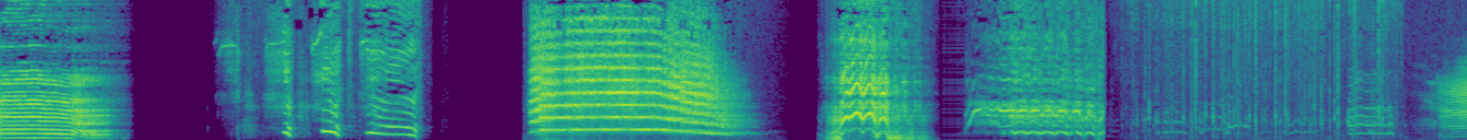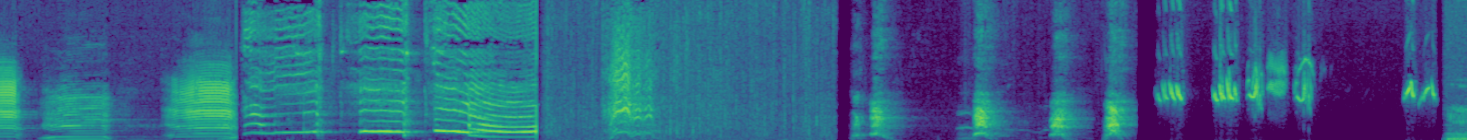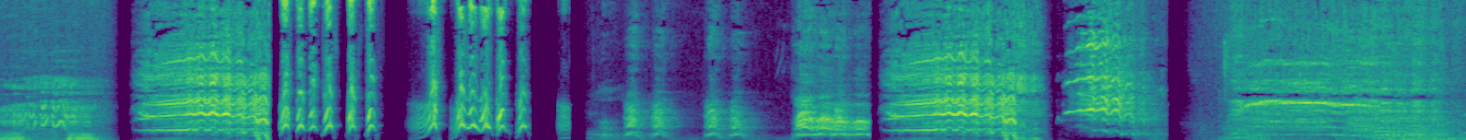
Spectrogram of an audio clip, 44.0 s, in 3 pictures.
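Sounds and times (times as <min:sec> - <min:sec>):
horses neighing: 0:08.2 - 0:14.8, 0:29.1 - 0:32.5, 0:38.3 - 0:41.0
short dog sounds: 0:32.2 - 0:35.0.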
